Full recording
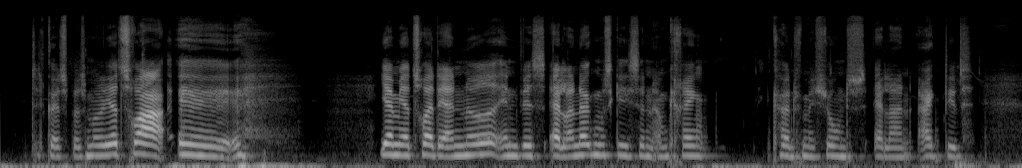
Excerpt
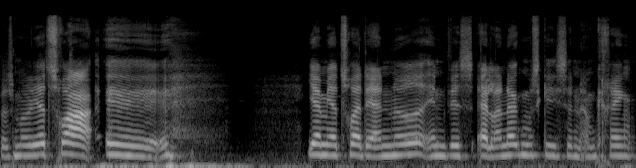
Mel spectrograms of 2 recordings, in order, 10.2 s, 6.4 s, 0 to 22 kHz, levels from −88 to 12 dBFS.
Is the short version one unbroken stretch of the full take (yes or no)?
yes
